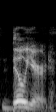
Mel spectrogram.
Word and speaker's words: billiard: This word here is billiard. Okay. billiard, Billiard instead of bil. billiard, Yeah, they're going to be short I's.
